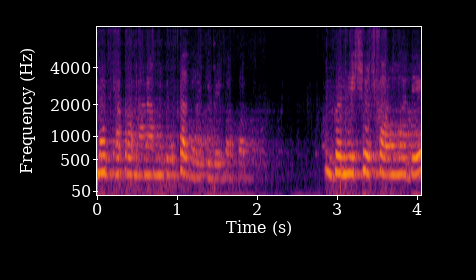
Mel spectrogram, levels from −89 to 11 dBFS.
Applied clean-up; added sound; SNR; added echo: neural separator model SepFormer DNS4.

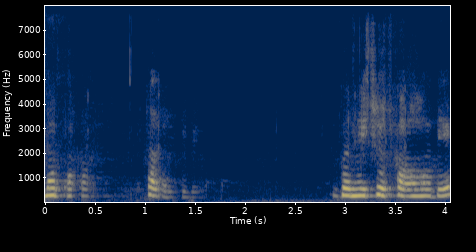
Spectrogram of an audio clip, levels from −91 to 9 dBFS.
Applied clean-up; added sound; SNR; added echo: neural mask model DeepFilterNet 3.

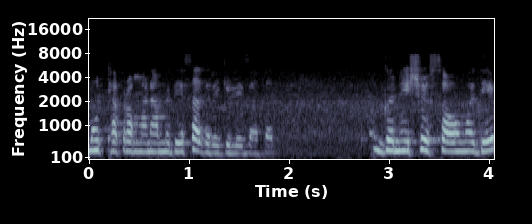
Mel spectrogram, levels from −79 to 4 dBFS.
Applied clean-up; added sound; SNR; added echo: none; none; none; none.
